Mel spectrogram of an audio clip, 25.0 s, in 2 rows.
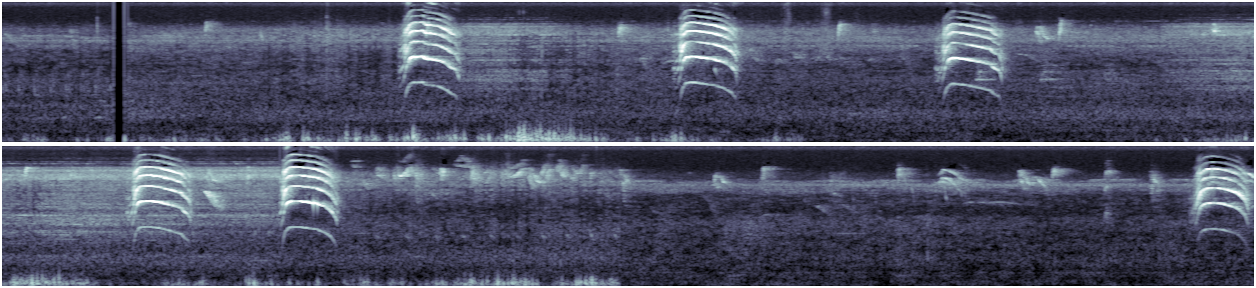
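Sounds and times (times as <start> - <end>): bird calling nasal notes: 6.2 - 7.8, 9.3 - 18.2.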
